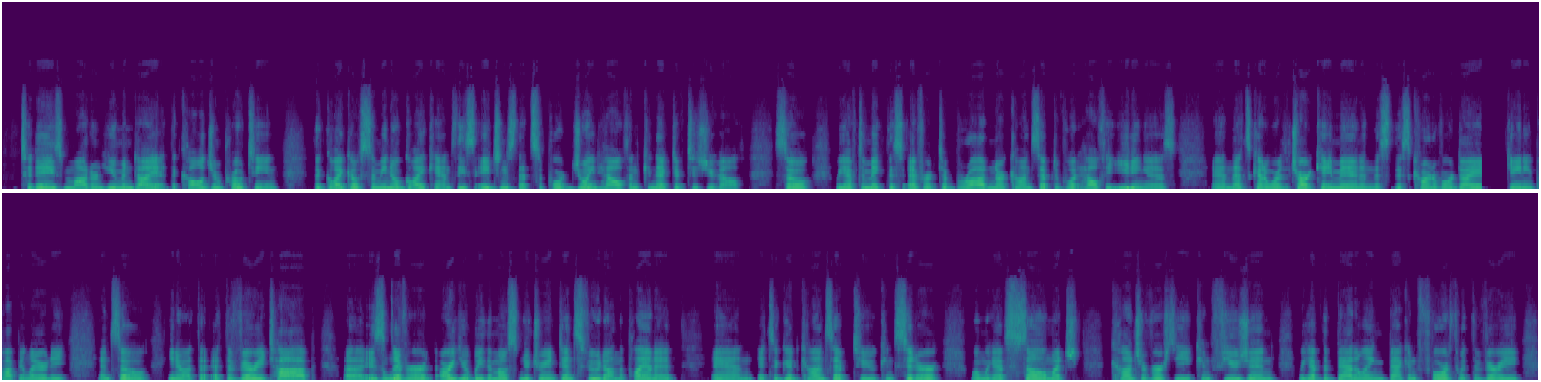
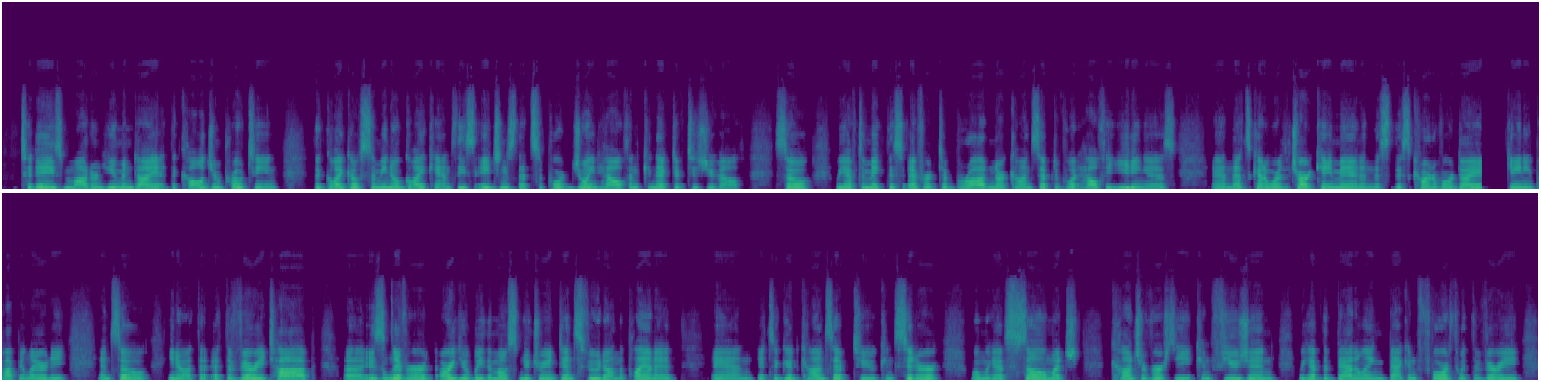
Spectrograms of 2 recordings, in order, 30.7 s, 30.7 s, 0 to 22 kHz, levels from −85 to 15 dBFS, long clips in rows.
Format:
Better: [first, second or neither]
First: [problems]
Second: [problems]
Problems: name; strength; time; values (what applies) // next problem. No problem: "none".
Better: neither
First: audio cutting out; at 15 s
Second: audio cutting out; at 15 s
